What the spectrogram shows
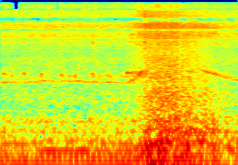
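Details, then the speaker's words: Jeep TJ after radiator replacement, owner expecting a coolant leak when warm (a faulty aftermarket radiator cap later overpressurized the system): rough low idle with a thin high whistle and a brief surge; source unidentified, temperature normal, no smoke. "what is that sound I haven't started leaking coolant yet but I'm expecting it I don't know what that sound is"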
